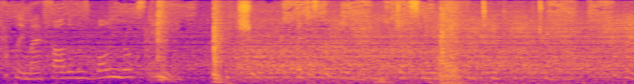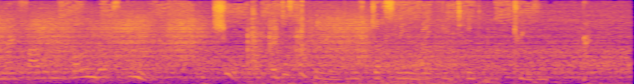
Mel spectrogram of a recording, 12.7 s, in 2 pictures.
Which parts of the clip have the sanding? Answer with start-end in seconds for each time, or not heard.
3.5-10.2.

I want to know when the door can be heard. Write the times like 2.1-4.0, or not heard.
1.5-2.5, 4.4-4.9, 8.8-11.1.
